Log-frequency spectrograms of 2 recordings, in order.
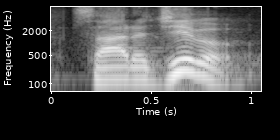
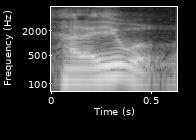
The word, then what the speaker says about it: Sarajevo: Because the spelling, by dint of the spelling, is supposed to be Sarajevo. But they said, no, that's not, it's not pronounced like that. It says Harayiwo, okay?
